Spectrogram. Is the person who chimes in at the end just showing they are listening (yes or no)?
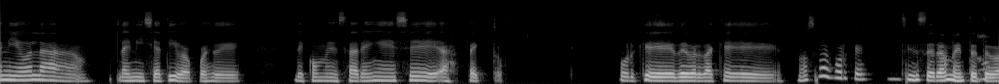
yes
